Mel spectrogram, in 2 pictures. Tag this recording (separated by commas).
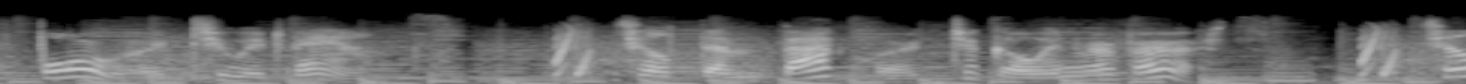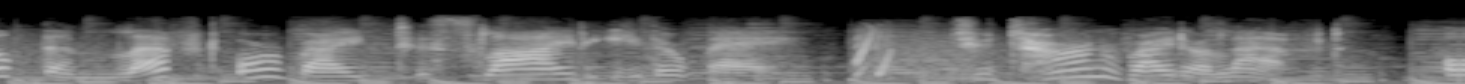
Speech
